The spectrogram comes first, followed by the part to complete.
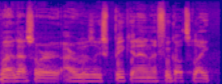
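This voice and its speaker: A teenage boy answering documentary interview questions in a laid-back, halting way, with lots of "like". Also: medium pitch, monotone, vocal fry, dark tone, a little hiss or hum, low-quality recording. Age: teens. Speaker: student interviewee.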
